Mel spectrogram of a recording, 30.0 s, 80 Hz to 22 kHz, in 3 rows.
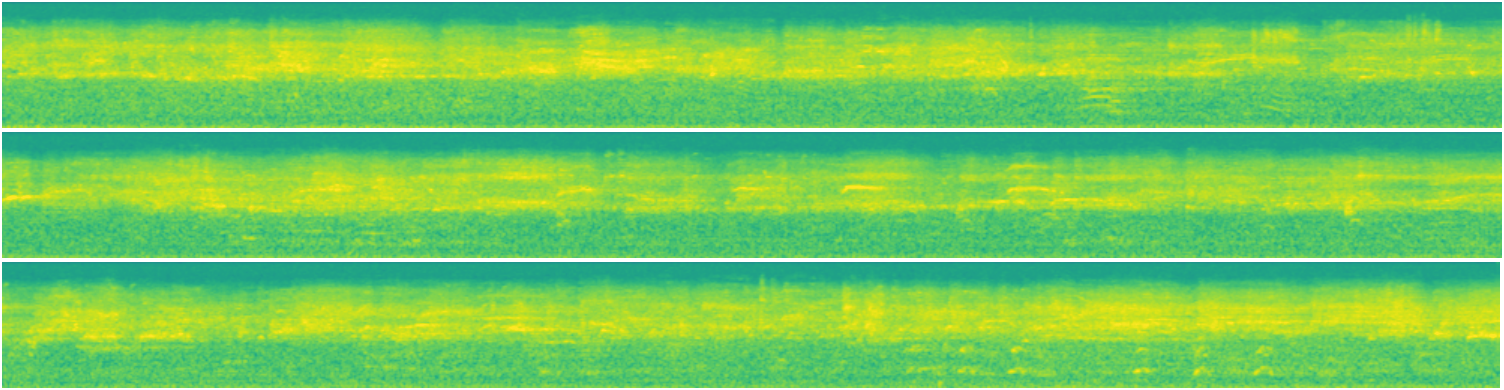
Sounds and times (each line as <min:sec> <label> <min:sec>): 0:00.0 noise and hum from the town 0:29.9
0:00.1 flying foxes were screaming 0:29.9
